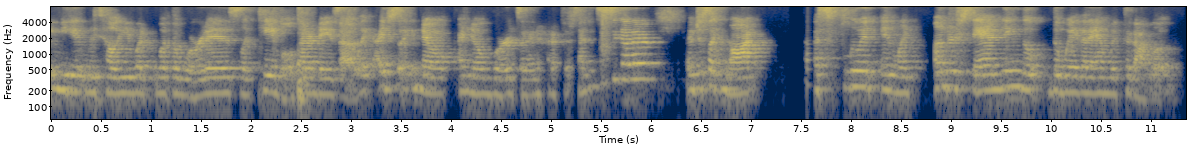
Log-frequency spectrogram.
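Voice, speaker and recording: A woman with an American accent answering questions as a guest author in a casual, animated, chatty way that leans on "like". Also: fairly low pitch. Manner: animated storytelling with frequent "like". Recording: very echoey, distant, faint noise.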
